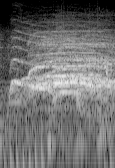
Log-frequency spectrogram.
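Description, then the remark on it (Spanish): A crowd of students shouting together outdoors on the esplanade of the CCH Vallejo school, a sustained collective yell that swells in after a brief quiet moment and holds steady, echoing across an open space. “Estamos en medio de la explanada del CCH Vallejo y para demostrárselos vamos a pedirles que griten a todas las personas que están allá afuera.”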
